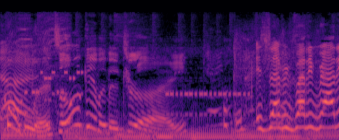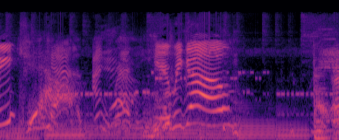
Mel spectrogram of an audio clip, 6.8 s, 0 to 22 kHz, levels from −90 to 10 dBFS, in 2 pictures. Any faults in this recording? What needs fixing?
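From 3.67 s to the end at 6.78 s there is a block size mismatch (padded): each block read is slightly short, and the missing samples are zero-filled, creating a 43.1 Hz buzz consistent with 1024-sample blocks. The slowdown is negligible (0.999x). To prevent it, have both stages negotiate one block size.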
